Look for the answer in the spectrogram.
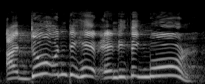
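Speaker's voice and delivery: high, loud, fed-up calling from another room; wife brushing off her husband from the back room; exasperated wife. Acted. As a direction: dismiss him firmly, drawn out. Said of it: "Evie from the back room goes".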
